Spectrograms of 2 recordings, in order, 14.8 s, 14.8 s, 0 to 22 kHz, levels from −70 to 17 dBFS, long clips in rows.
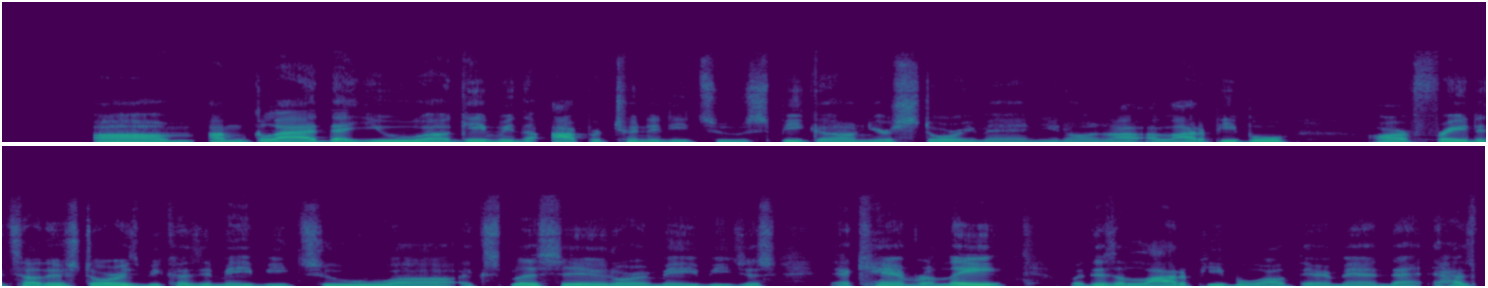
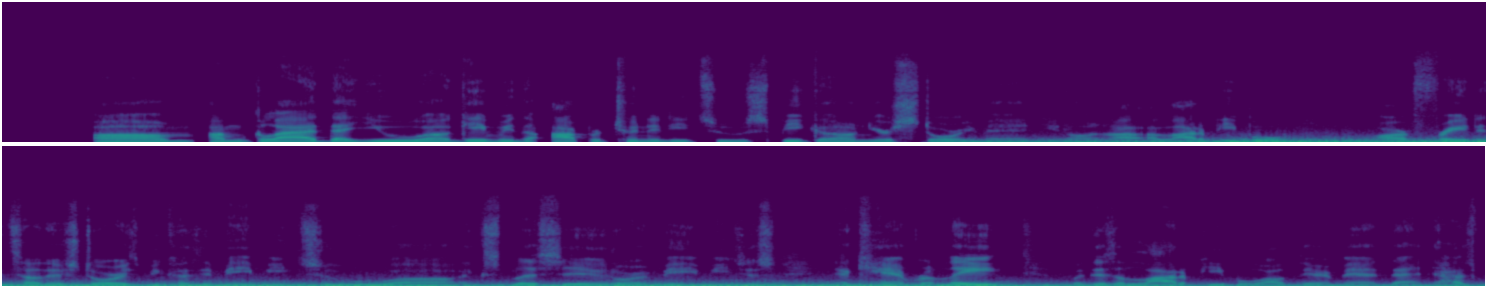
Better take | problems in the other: first | wind noise on the microphone; heavy; from 5 s on; 5 dB below the speech

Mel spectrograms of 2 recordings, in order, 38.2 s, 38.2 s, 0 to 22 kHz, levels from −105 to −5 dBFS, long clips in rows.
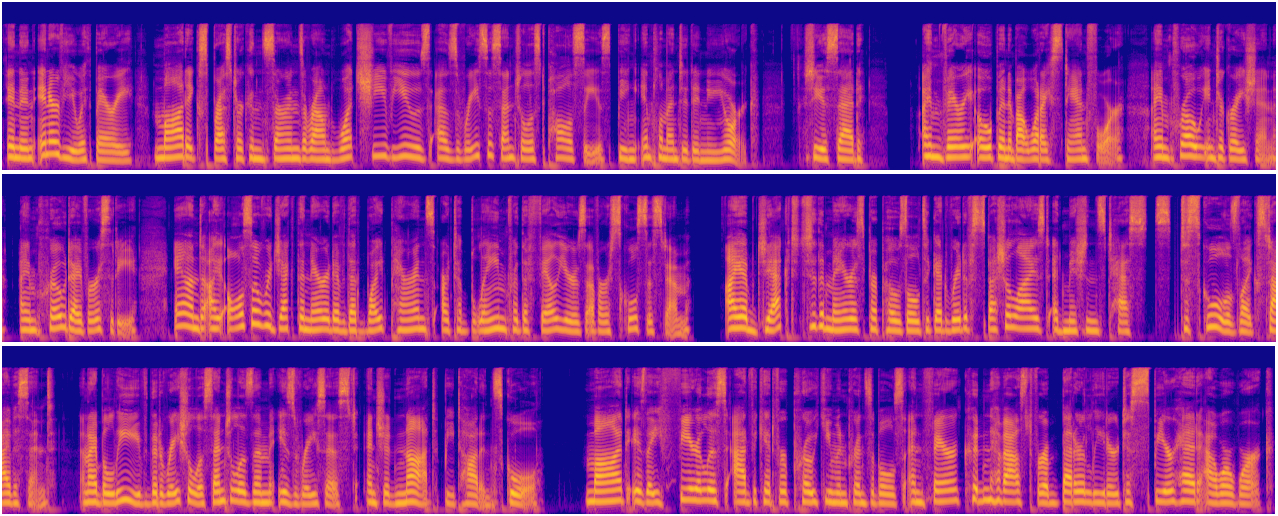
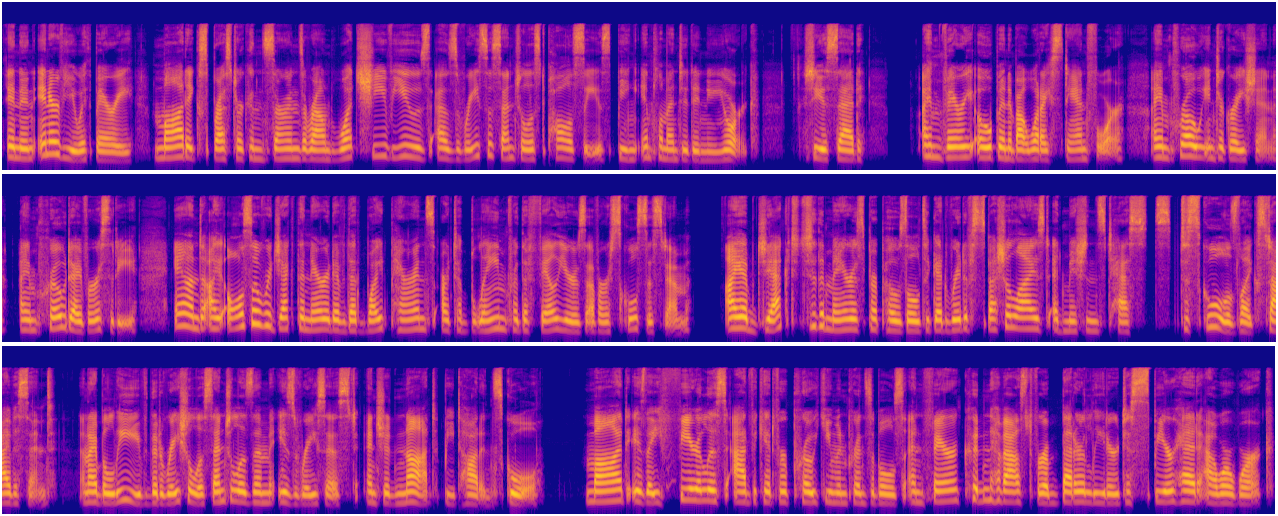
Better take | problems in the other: first | thin; very; fading below 350 Hz

